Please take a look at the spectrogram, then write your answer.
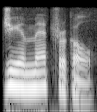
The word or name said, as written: geometrical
